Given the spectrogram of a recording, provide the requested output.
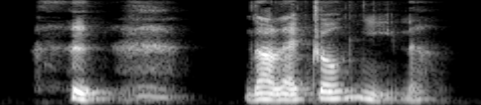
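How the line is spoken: Smiling. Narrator (Chinese): 我笑了笑，便说

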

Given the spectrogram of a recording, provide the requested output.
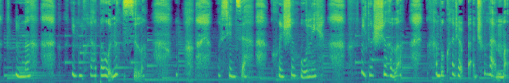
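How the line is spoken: Panting moan. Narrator (Chinese): 薇薇安喘息的呻吟道

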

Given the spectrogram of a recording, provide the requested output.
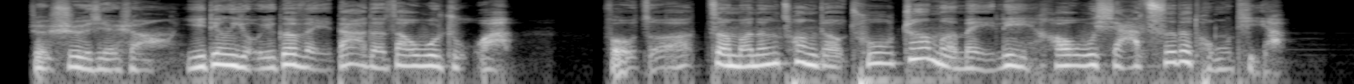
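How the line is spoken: Dizzy murmuring to himself. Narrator (Chinese): 杨野一阵眩晕，喃喃自语

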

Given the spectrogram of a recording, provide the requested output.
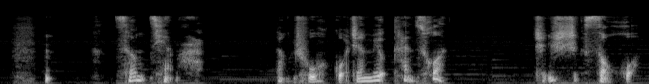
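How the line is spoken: Low husky voice. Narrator (Chinese): 公爵声音低哑的说了一句

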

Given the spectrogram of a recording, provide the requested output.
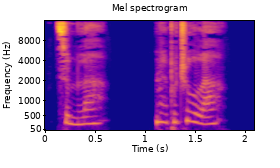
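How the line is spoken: Smiling. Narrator (Chinese): 笑着说

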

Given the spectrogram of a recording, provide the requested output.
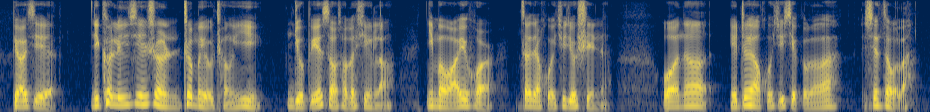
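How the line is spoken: Laughing. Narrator (Chinese): 笑着说道

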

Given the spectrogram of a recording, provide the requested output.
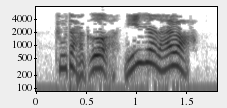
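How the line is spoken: Shout from below. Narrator (Chinese): 底下有人喊

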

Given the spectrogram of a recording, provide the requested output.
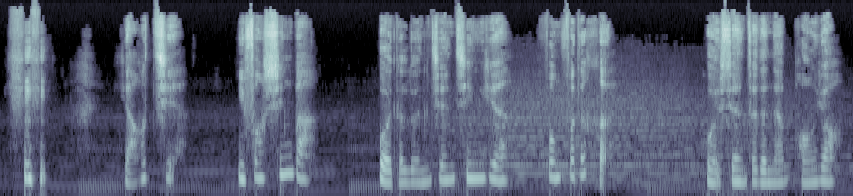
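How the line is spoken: Mysterious soft whisper. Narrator (Chinese): 心仪闻言神秘一笑，然后凑近陈瑶耳边轻声说道

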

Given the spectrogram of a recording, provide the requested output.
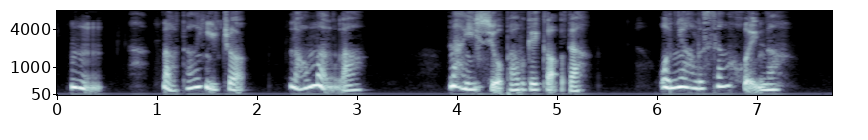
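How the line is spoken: Hushed snicker. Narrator (Chinese): 我噗呲一笑，压低了声音

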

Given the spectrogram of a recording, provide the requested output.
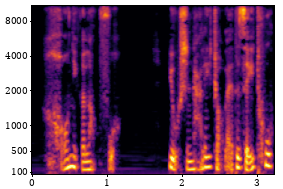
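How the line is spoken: Furious cursing. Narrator (Chinese): 不由得大怒骂道

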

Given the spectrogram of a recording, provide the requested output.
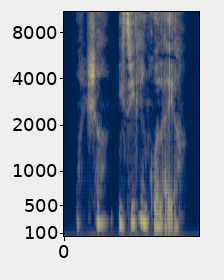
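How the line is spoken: Quiet question. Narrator (Chinese): 萍姐小声的问

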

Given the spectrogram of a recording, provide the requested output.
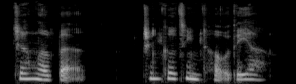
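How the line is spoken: Quiet, with a slight smile. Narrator (Chinese): 我微微一笑 … 小声的说

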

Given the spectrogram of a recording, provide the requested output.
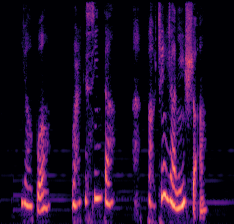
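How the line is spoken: Flirtatious laughing whisper. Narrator (Chinese): 梅姐浪笑着，小声说

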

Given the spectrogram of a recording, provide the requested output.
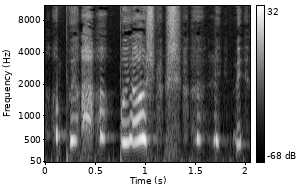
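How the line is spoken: Sobbing moan. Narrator (Chinese): 王香平哭吟着

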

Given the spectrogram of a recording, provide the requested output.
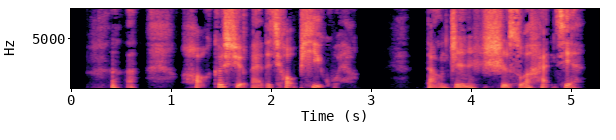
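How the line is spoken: Lewd laughter. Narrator (Chinese): 淫笑道

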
